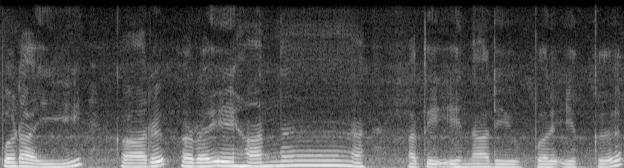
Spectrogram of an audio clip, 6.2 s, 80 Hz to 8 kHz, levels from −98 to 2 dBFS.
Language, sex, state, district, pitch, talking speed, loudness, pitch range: Punjabi, male, Punjab, Kapurthala, 170 Hz, 85 wpm, -14 LUFS, 145-200 Hz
